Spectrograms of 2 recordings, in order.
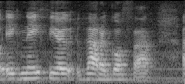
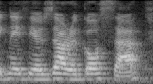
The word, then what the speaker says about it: Ignacio Zaragoza: under the leadership of General Ignacio Zaragoza. And that's how you pronounce it in Spanish, or Spain Spanish. Mexican Spanish would be Ignacio Zaragoza, as my partner, who speaks no Spanish, pronounced it last night, and I was like, small eye twitch.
